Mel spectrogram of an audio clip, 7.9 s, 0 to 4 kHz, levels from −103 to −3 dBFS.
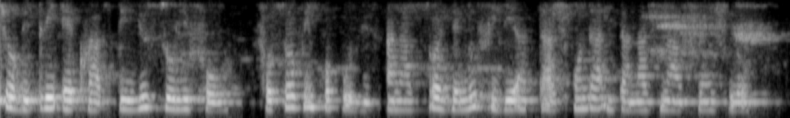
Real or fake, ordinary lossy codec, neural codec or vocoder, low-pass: real; Opus, 32 kbps; none; 3.6 kHz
